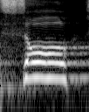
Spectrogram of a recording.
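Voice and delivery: high, loud divine call of the name; loud commanding call; booming call. Acted. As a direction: call out the name from heaven, ringing. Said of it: "he heard this voice speaking to him".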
